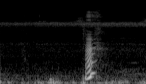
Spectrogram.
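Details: Julie, a pet dog that ran off with socks, gives a single short, sharp bark that rises briefly, with faint speech around it.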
